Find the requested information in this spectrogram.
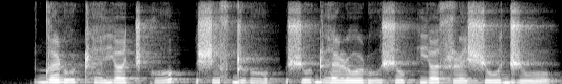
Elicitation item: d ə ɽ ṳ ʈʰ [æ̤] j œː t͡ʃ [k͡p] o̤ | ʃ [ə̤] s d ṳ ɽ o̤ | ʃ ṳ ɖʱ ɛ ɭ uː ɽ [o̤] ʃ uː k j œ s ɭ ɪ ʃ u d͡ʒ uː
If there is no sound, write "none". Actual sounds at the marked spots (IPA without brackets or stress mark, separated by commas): ɛ̤, k, ə̤, ṳ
